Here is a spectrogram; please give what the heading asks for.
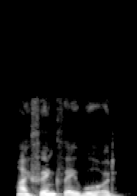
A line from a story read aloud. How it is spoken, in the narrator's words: came from under the hat, in a grim tone, quite as touching as a broken one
